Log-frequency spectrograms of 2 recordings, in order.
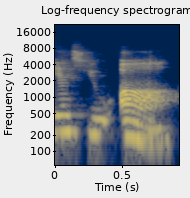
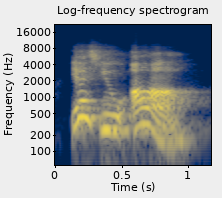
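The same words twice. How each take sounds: First: "Yes, you are" ending on a strong are; strong form are. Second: "Yes, you are" with a strong, full are; stress on are. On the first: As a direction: finish firmly on are. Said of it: "therefore you would use the strong form". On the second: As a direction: land firmly on are, slowly. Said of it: "emphasize on the fact that the person is lazy". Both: Shown as a demonstration.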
